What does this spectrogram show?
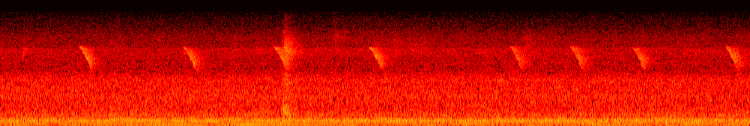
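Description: Small birds giving short, high chirps, each a quick downward note, about one a second, with one sharper, louder note about four seconds in. A steady low hum runs underneath.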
